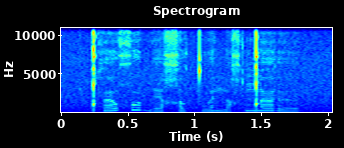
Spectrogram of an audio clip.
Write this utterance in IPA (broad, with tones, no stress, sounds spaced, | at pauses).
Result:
ǃʰ œ˧˥ χʷ œ˥ b e˩˧ χ ə˧ tʷ ɛ˧˥ n̪ ə˩ χ ŋ͡ǃ œ˥ ɾ ø˧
